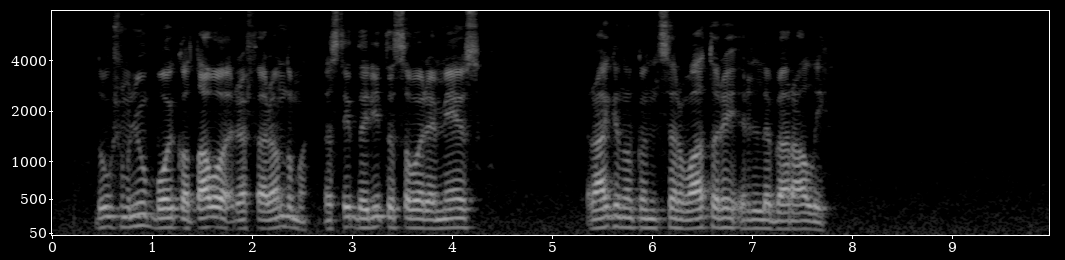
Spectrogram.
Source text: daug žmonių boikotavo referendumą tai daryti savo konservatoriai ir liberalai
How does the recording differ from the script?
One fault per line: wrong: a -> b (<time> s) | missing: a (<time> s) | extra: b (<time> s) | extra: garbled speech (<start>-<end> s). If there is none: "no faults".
extra: nes (2.8 s)
extra: rėmėjus ragino (3.8 s)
